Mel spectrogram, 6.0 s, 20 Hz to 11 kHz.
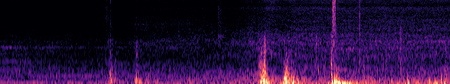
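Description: Someone getting into the driver's seat of a 2017 Toyota Camry: a low steady rumble, then a few knocks and rustles and one loud thud about four and a half seconds in.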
